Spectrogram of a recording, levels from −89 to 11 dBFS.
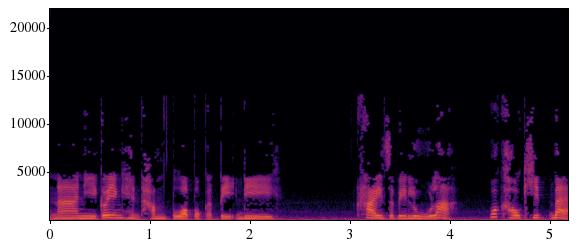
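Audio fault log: Throughout: MP3 compression. The speech has a plainly audible watery, swirling texture, with metallic chirps on s sounds and nothing above 13.1 kHz. This is likely an MP3 encoder short of bits, which fits a 32 kbps bitrate, cutting the treble and toggling weak frequency lines between frames.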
